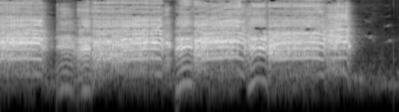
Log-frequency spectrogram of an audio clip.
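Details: Macaw giving loud, harsh, raspy squawks in long sustained bursts, each rough and broadband with a slightly rising then falling tone, three main blasts separated by brief pauses before falling silent near the end.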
